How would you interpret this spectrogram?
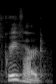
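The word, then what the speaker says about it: Greavard: How do you pronounce this? Oh, it's Grievard.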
